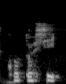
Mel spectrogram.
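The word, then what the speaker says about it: 今年: kotoshi It's not omedetou.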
